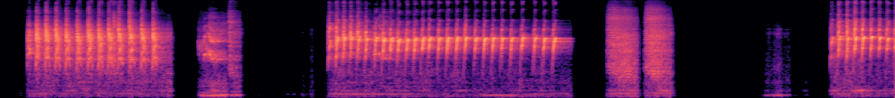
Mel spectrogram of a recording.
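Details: Lesser green leafbird in lively song, a tutor bird whose material includes fighting sparrow, buto kingfisher and cililin imitations; long rapid trills of high repeated notes, about three per second, broken by short rasping bursts and pauses.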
